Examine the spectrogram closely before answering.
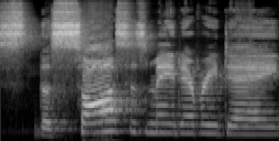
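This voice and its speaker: The voice belongs to a woman. It has a bright, sharp tone. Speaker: English teacher. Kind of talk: language lesson monologue. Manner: slow.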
